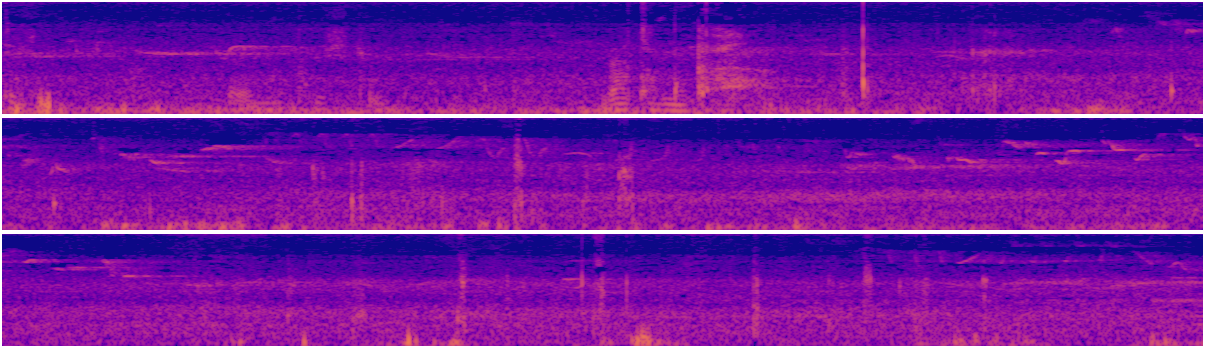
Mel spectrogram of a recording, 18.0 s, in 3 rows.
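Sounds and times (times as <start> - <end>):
faint bird chirps: 0.0 - 15.3, 16.0 - 18.0
outdoor background noise: 0.0 - 18.0.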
